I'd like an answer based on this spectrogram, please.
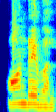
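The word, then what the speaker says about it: honourable: Manage ऑनरेबल score two find ऑनरेबल इसमें भी एच नहीं आएगा। ऑनरेबल सुनेगा ऑनरेबल स्कोर हमारी टीम ने सम्मानजनक स्कोर बनाया लड़ाई लड़ने के लिए खेल खेलने के लिए।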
